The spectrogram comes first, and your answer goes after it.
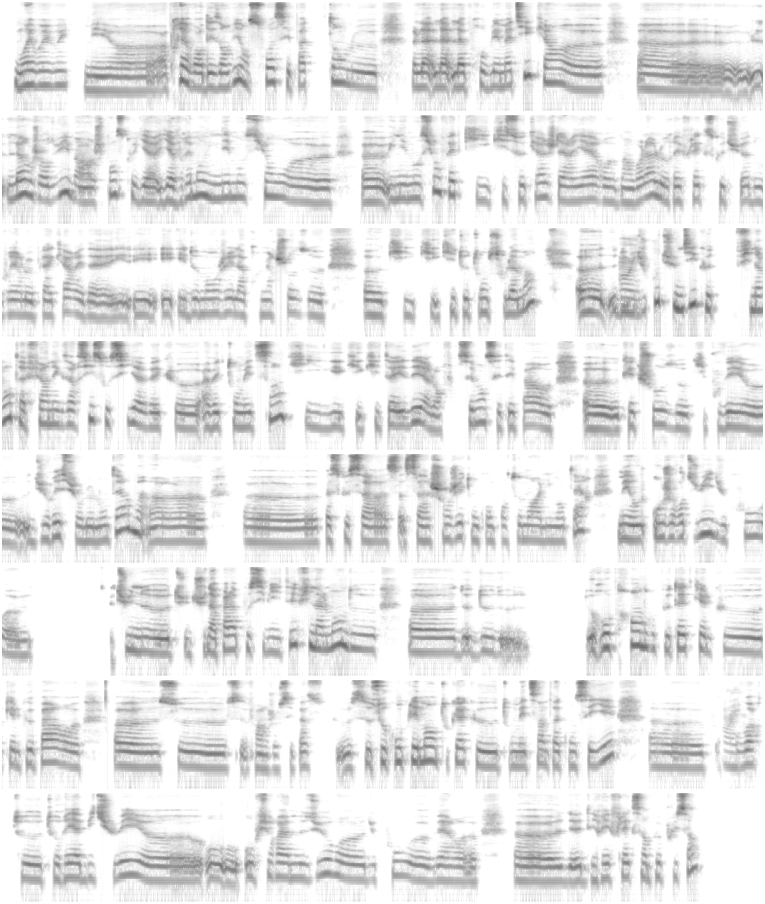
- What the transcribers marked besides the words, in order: tapping
- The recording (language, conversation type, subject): French, advice, Comment reconnaître les signaux de faim et de satiété ?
